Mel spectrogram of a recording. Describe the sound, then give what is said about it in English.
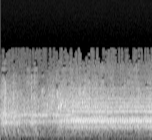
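A small pull-start generator engine, started with a long, hard pull on the starting rope to power a searchlight, catches and runs, its loud, steady mechanical drone swelling slightly after the first second and holding a buzzing, even hum to the end. “Give the starting rope a long, hard pull”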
